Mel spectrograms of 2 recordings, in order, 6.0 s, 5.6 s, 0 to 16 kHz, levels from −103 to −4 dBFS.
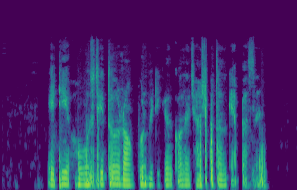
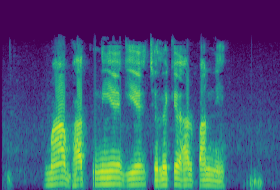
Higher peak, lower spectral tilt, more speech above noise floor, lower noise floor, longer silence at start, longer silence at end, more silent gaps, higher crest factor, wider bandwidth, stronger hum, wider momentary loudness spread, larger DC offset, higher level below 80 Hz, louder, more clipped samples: second, -6 dBFS vs 0 dBFS; first, -9 dB/octave vs -5 dB/octave; first, 51 dB vs 45 dB; first, -78 dBFS vs -60 dBFS; first, 0.95 s vs 0.15 s; first, 0.65 s vs 0.35 s; neither; first, 22 dB vs 16 dB; second, 6.8 kHz vs 7.6 kHz; neither; about the same, 9 LU vs 7 LU; neither; about the same, -50 dBFS vs -50 dBFS; second, -28 LUFS vs -16 LUFS; neither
